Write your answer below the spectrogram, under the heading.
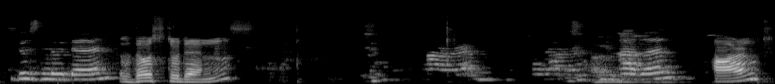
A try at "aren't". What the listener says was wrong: bukan aren ya, aren't.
